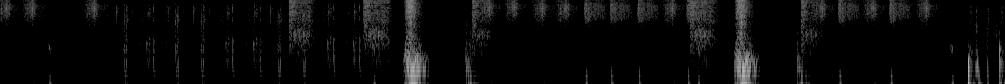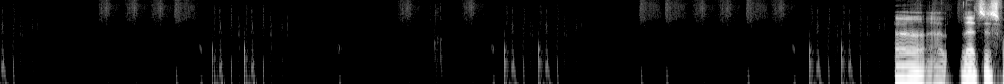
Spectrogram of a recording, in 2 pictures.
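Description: Footsteps crunch quickly on snow.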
